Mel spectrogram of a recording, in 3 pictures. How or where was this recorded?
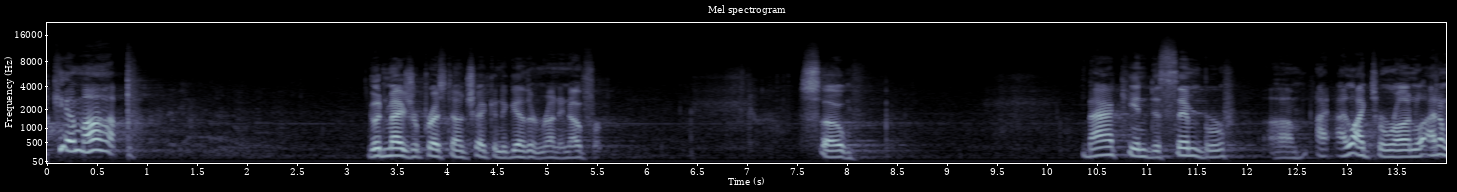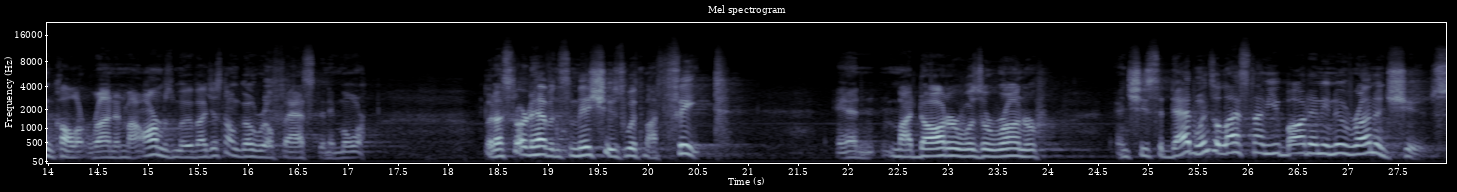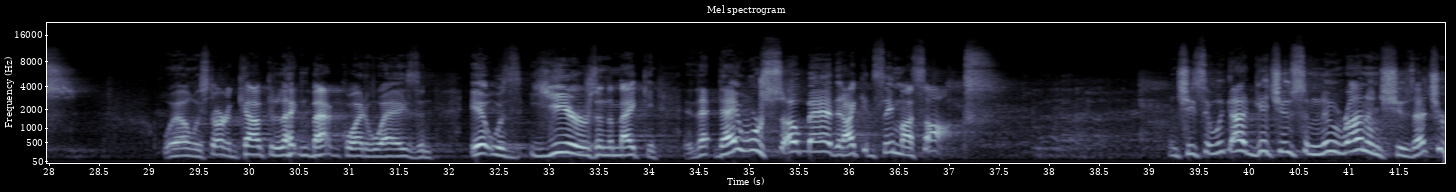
live audience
